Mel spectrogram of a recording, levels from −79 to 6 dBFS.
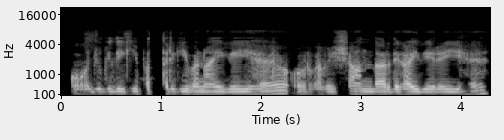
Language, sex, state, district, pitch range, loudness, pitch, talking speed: Hindi, male, Uttar Pradesh, Etah, 110-120 Hz, -19 LUFS, 115 Hz, 225 wpm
